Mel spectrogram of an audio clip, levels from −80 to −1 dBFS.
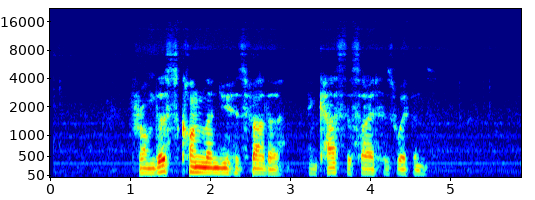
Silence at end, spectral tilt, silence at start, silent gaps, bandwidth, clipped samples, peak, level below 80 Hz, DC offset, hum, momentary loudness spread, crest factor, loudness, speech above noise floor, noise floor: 1.25 s; -8 dB/octave; 1.05 s; none; 10.5 kHz; under 0.1%; -2 dBFS; -62 dBFS; under 0.1%; none; 16 LU; 20 dB; -20 LUFS; 40 dB; -59 dBFS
